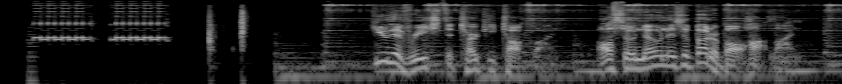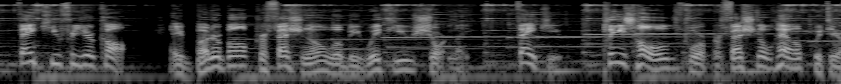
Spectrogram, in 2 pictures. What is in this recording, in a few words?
Telephony IVR; Turkey Talk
